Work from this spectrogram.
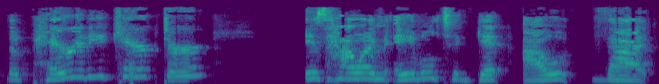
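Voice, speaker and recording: A woman's voice: a little high, expressive, measured pace. A woman hosting a podcast, chatting enthusiastically with her guest. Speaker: podcast host. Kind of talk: casual interview chat.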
